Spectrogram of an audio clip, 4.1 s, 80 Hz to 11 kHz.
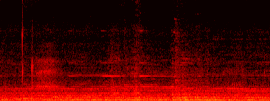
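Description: A train passing in a TV demo clip shown on an Amazon Fire TV 55-inch Omni QLED set: a steady, continuous rumble and rail roar with faint clicks, heard alone without talk.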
